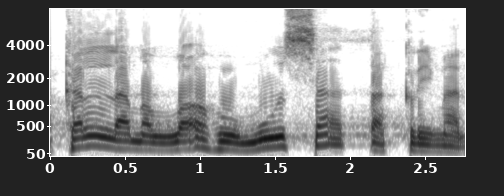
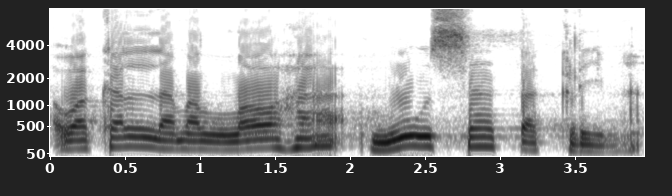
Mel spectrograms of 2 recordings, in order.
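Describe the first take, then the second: First: The word Allah ends with a 'u' vowel. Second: The word Allah ends with an 'a' vowel. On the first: God is the one who speaks. The speaker calls it right. "hu-nya itu kenapa dibaca hu? Karena Allah fa'il" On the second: God is the one spoken to, denying that God speaks. The speaker calls it wrong. "Oleh Mu'tazilah dibaca wa kallamallaha"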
